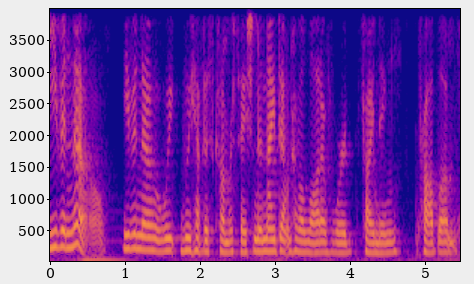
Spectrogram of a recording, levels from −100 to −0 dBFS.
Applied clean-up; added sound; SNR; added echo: none; none; none; none.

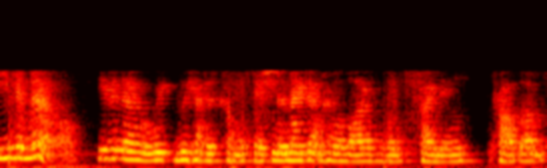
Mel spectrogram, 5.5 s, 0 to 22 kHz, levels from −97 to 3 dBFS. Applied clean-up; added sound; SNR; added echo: neural separator model SepFormer DNS4.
